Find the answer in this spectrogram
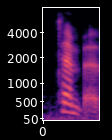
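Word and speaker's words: timbre: Uh, timber. That's t i m b r e. Like Okay. Like like what what you say when a tree falls. Yeah. Pronunciation wise.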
